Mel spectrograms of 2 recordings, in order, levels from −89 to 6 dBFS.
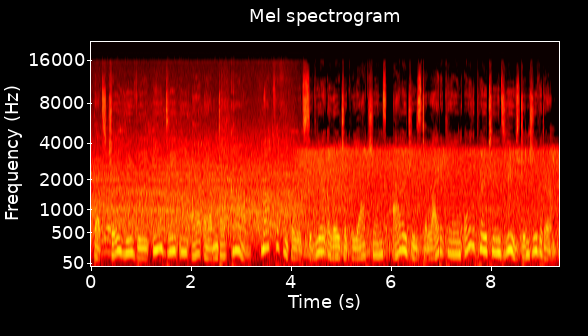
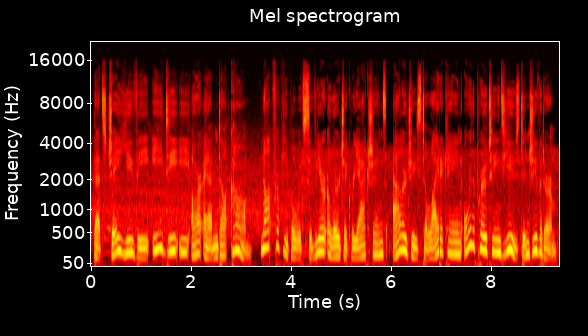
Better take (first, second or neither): second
